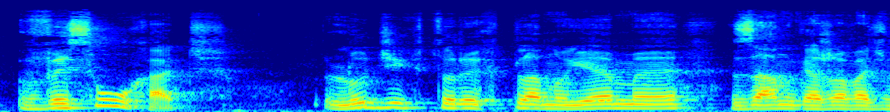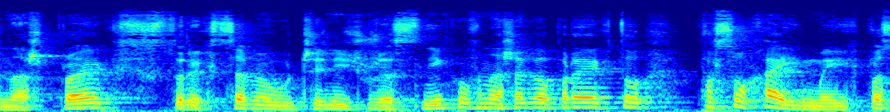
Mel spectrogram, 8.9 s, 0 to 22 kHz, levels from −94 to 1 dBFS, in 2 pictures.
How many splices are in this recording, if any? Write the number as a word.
zero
